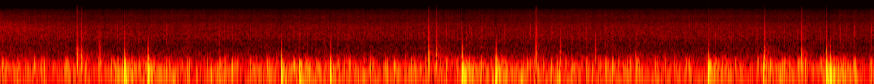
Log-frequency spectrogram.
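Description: Fireworks display heard from across the harbour: a continuous low rumble of bursting shells with many sharp bangs and crackles at irregular intervals.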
